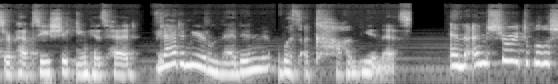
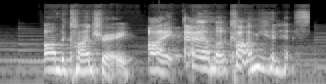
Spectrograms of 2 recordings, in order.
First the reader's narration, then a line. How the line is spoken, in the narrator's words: I yelled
